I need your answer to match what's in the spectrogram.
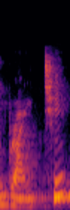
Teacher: Abriu o I, bright, já vai direto pro T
